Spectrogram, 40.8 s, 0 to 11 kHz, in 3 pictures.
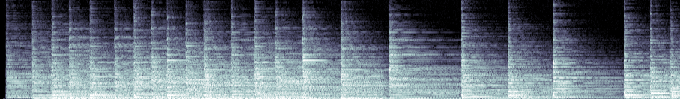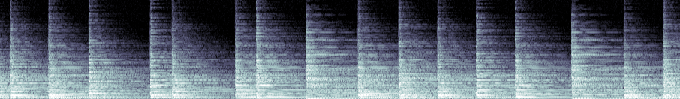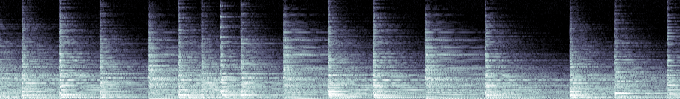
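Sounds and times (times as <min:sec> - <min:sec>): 
Bluethner piano bass notes played softer: 0:00.0 - 0:40.7.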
